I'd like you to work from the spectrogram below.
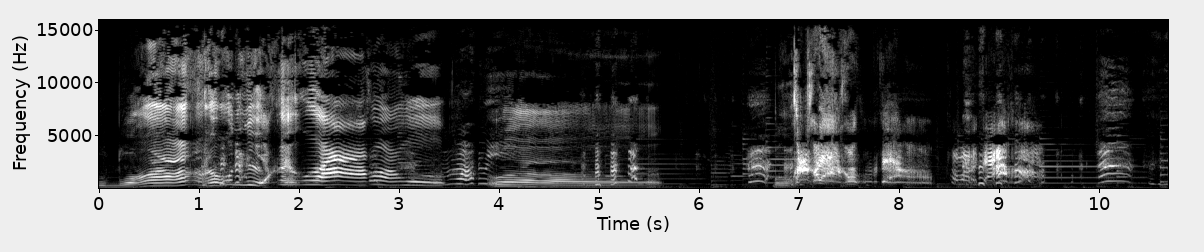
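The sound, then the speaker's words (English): A voice imitates a screeching cat with a string of rising, wavering yowls and shrieks, loud and close, followed by harsher, noisier screeches toward the end. “a witch and a cat become a watch. The wicked watch let out a screech and fled.”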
